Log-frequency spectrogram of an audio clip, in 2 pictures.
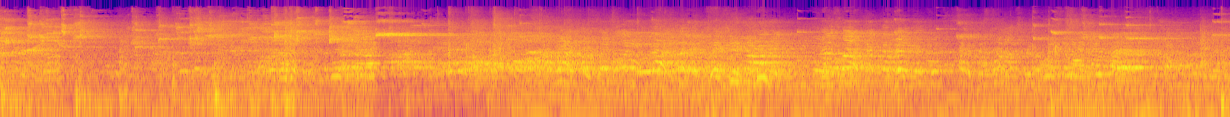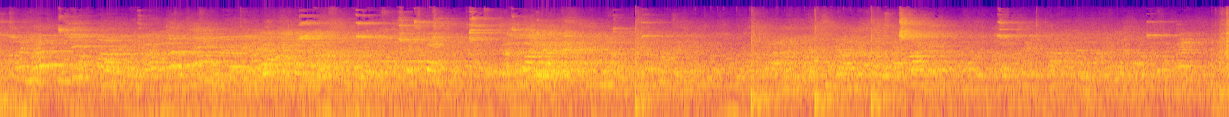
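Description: A basketball bouncing on a hardwood gym floor among the thuds and squeaks of play, under the continuous chatter and shouts of spectators echoing around a large hall.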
